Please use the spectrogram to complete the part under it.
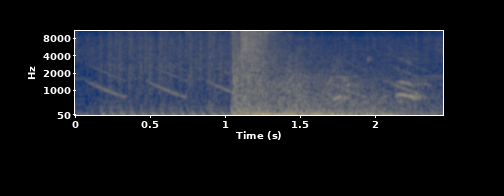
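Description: Explosions and gunfire in Halo 3: ODST: a few sweeping tonal blips lead into a sudden heavy blast, followed by a rumbling, crackling burst of fire that slowly fades.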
